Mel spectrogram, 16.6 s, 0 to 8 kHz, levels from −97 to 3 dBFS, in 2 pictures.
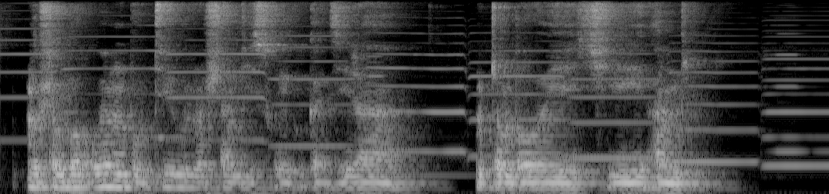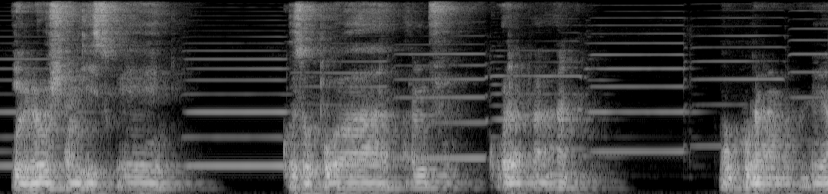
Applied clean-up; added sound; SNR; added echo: none; Bowed string instrument; 18 dB; reverberation time 0.8 s.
